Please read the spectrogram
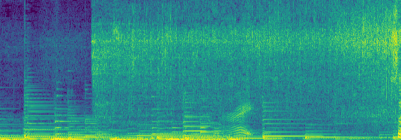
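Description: Prosciutto-wrapped pork loin searing in hot olive oil in a stainless steel pan: a loud sizzle starts suddenly about a second in as the meat goes in, over background music.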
